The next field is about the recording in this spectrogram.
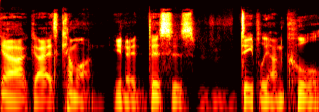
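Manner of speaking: plain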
